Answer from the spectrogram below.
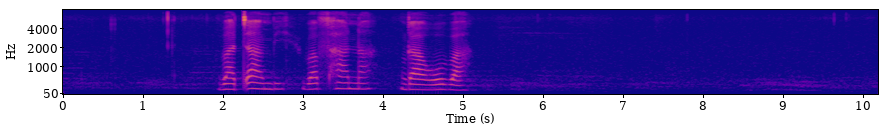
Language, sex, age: Venda, female, 20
